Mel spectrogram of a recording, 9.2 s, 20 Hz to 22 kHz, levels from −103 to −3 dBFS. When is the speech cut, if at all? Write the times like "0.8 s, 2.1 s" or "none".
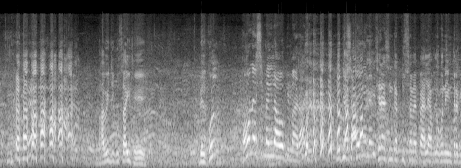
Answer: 1.5 s, 7.5 s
